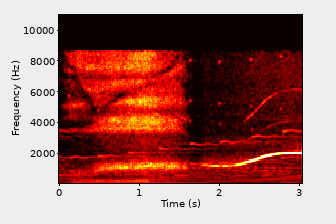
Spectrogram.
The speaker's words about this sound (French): La vieille dame s'était mise à l'ombre, comme d'habitude, et comme d'habitude, elle ronflait.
